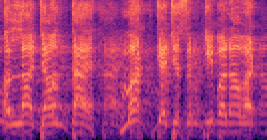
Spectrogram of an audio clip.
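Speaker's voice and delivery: high, slow shouted preaching; preaching at full force. Acted. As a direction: cry it out to the crowd. Sermon climax, shouted.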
